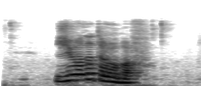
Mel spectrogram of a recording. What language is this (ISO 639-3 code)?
mkd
